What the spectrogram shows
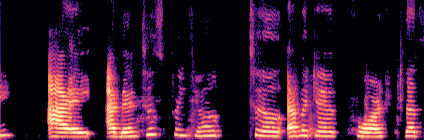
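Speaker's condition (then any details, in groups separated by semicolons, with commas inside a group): Cerebral palsy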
